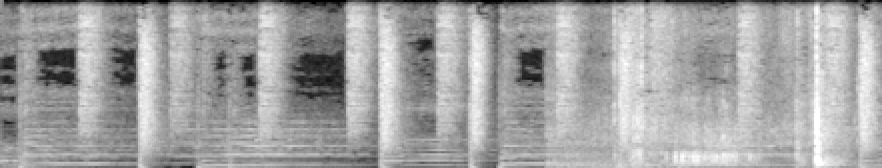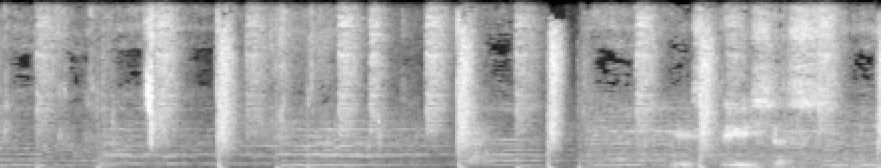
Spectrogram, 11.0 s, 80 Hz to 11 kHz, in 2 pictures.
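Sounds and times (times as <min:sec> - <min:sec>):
paper and cardboard tearing: 0:03.4 - 0:05.3
hip-hop beat: 0:03.5 - 0:11.0.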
